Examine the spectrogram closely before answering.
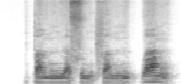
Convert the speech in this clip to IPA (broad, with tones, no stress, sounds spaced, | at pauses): p a˧ m ŋ ɯ˨˩ a̯ s ɯ˨˩ ŋ f a˧ n ŋ ɯ˥˩ k̚ w a˥˩ ŋ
